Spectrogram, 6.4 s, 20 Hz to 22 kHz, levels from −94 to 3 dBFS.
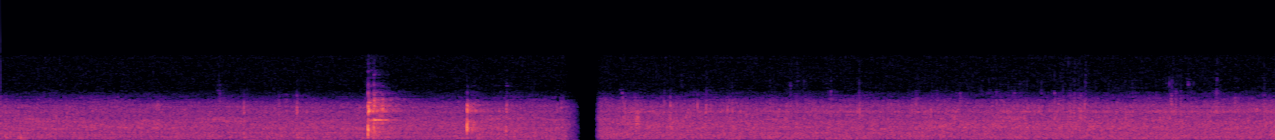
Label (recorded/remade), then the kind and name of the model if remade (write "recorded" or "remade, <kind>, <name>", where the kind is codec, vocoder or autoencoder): recorded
